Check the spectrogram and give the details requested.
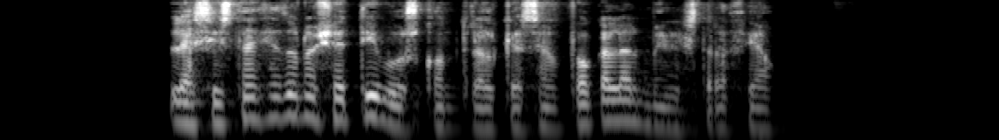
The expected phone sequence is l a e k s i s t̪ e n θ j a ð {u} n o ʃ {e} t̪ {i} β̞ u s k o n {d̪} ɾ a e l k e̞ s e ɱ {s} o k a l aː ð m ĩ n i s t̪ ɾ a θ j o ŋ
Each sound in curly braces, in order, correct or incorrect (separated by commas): correct, correct, correct, incorrect, incorrect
